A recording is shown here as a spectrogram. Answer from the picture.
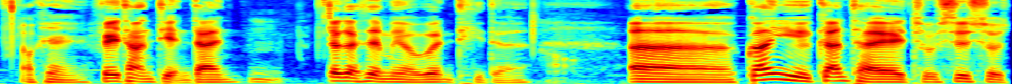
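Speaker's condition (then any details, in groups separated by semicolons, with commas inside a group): Hearing impairment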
